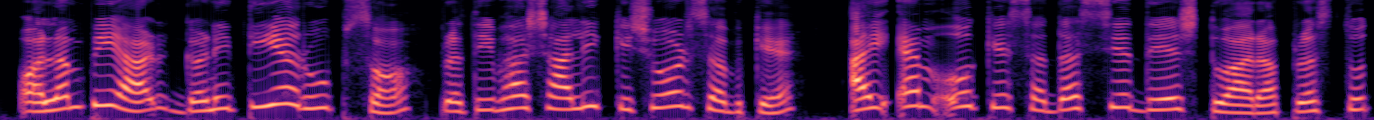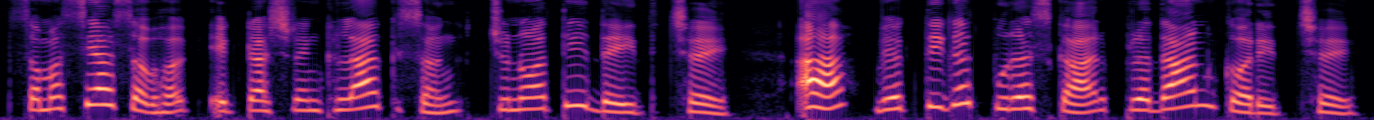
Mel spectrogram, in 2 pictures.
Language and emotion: Maithili, neutral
